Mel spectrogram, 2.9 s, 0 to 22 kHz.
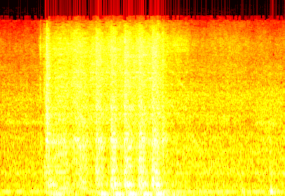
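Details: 2005 Kia Sorento 4x4, intermittent crank-no-start now permanent, fuel pump and crank sensor already replaced, dealer blamed the ECM. The starter spins at a normal, even pace without catching while grounds are tested during cranking.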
